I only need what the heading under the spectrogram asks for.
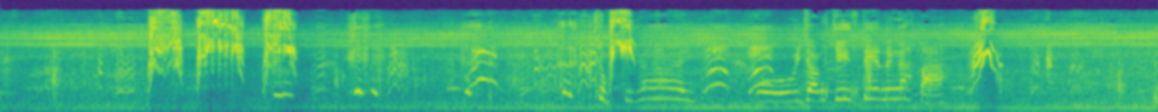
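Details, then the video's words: Orphaned young female macaque Cola whimpers and cries, wanting a ride on a bike. A long series of rising-and-falling whiny cries comes in quick bursts while people talk in Vietnamese in the background. "Cola monkey cries because she wants to ride a bike! Baby Cola cries"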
